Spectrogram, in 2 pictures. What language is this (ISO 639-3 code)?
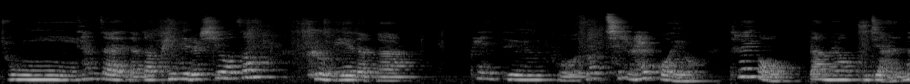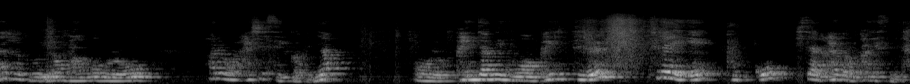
kor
